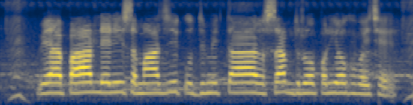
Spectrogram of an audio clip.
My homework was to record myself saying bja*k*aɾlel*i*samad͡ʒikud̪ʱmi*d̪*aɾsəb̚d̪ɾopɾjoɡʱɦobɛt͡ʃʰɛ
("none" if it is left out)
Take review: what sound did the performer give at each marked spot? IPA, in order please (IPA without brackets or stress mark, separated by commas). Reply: p, i, t̪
